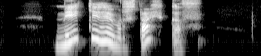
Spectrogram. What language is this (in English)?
Icelandic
